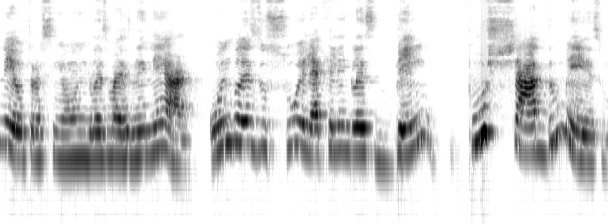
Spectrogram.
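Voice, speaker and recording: The speaker is a woman. Clear background noise can be heard. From Brazil, São Paulo. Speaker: vlogger. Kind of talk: Q&A vlog. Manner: animated.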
